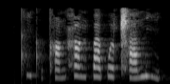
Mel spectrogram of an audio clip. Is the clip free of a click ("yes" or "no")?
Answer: yes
